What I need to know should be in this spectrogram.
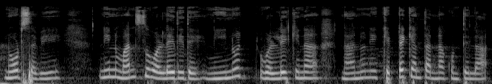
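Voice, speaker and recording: A woman's voice: sits high, fairly even intonation, brisk, darkish tone, close to an everyday voice. A woman voicing a caring but firm young friend in a cartoon, comforting and lecturing.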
